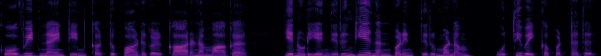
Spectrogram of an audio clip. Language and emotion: Tamil, sad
